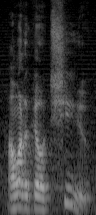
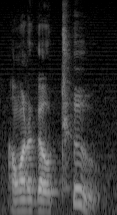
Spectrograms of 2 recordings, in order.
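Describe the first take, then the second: First: "To" sounds like "chew", non-American style. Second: "To" sounds like "two", American style.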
